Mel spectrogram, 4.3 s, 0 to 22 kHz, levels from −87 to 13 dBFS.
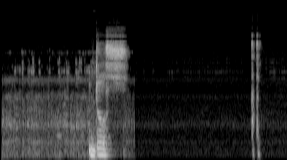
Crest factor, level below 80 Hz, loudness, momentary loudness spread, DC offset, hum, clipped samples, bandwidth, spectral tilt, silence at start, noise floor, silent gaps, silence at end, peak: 20 dB; -58 dBFS; -14 LUFS; 28 LU; under 0.1%; none; under 0.1%; 10.5 kHz; -3 dB/octave; 0.4 s; -68 dBFS; none; 0.45 s; -2 dBFS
